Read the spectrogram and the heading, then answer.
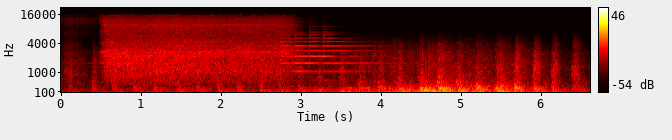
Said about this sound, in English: Trains go ting tang.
